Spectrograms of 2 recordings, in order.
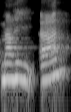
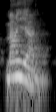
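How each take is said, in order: First: There is a pause between the two names. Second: There is no pause between the two names. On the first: The list names two separate friends, five in all. "soit Pierre a cinq amis" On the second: The list names one friend, three in all. "soit Pierre a trois amis"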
